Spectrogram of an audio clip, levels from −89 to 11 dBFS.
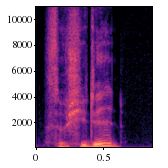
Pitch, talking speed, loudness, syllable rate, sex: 135 Hz, 205 wpm, -15 LUFS, 5.4 syllables/s, male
